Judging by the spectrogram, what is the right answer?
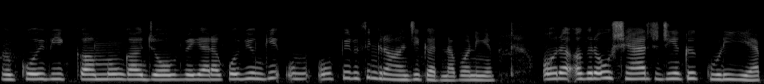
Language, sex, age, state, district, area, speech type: Dogri, female, 18-30, Jammu and Kashmir, Kathua, rural, spontaneous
